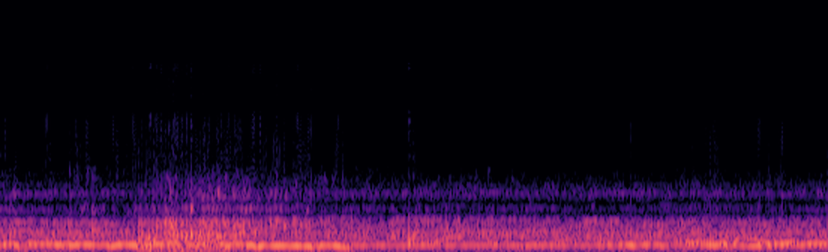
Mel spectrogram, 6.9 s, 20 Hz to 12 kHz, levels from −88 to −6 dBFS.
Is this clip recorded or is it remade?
recorded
